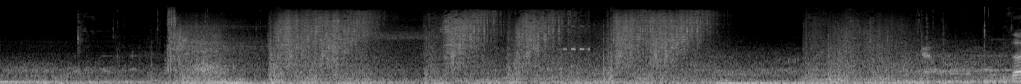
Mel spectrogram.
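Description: A grenade blows up in Resident Evil 4, a loud burst with a booming low end and shattering debris, followed by further crashing impacts and rumbling game effects through the clip.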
